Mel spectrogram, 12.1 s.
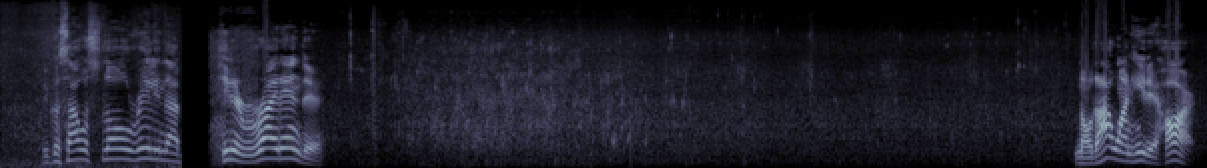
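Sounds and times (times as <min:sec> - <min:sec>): water trickling: 0:03.3 - 0:11.4.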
